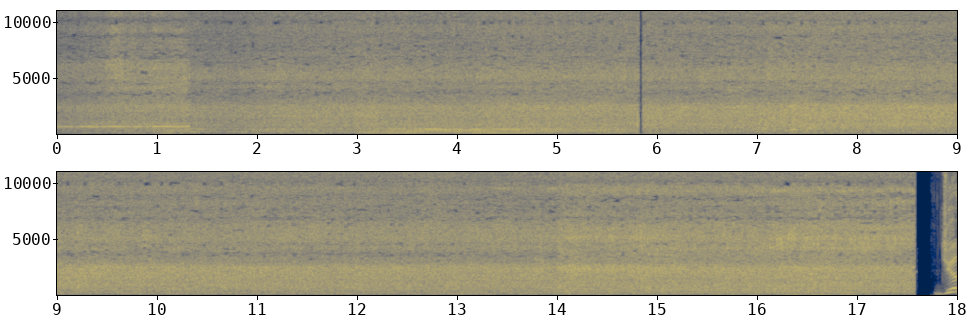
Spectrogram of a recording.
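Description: Highway traffic: a steady rush of tyres and engines from cars passing at speed on a toll road, with one vehicle's engine note standing out briefly about three seconds in.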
